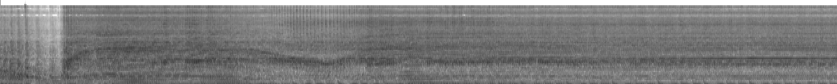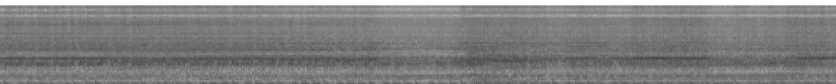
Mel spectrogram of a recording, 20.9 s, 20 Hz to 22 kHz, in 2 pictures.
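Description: Jigsaw cutting through the sheet-metal roof of a Mazda B2200 pickup. The motor's pitch swings up and down in the first few seconds, then settles into a steady whine as the blade saws along the cut line.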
